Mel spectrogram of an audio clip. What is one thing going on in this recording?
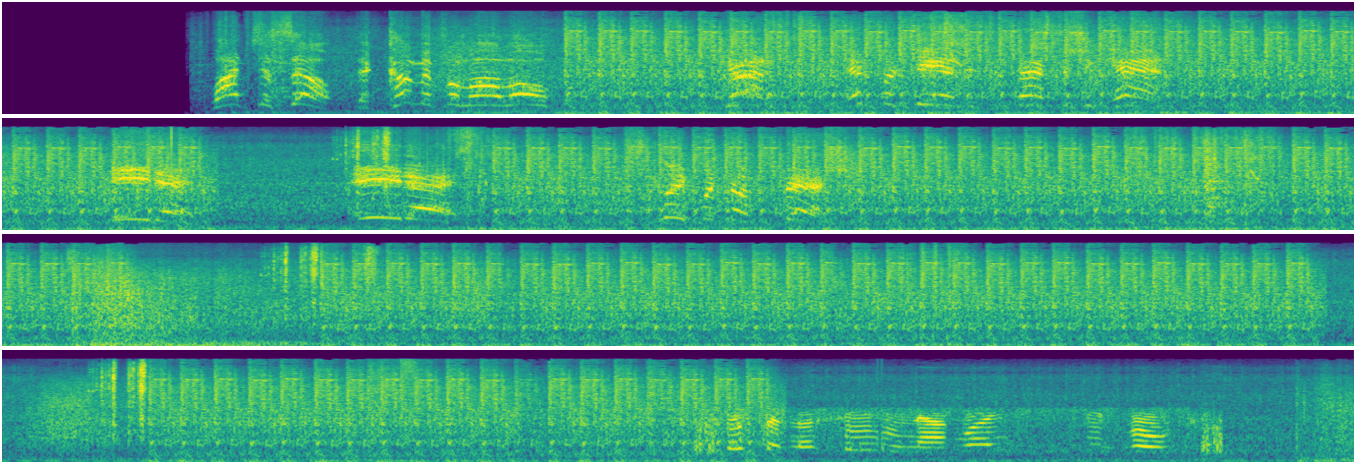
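A speedboat engine drones at full throttle.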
